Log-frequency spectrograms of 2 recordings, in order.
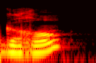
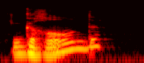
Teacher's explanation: you don't pronounce the final D, will be exactly the same as the plural form for the masculine, grand.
